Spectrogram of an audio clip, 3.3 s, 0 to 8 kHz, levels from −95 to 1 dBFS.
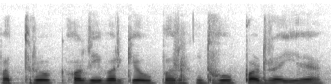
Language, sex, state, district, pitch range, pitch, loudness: Hindi, male, Arunachal Pradesh, Lower Dibang Valley, 125-135 Hz, 130 Hz, -18 LUFS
